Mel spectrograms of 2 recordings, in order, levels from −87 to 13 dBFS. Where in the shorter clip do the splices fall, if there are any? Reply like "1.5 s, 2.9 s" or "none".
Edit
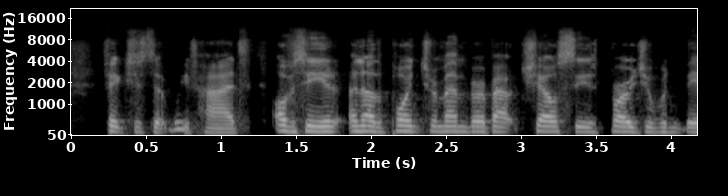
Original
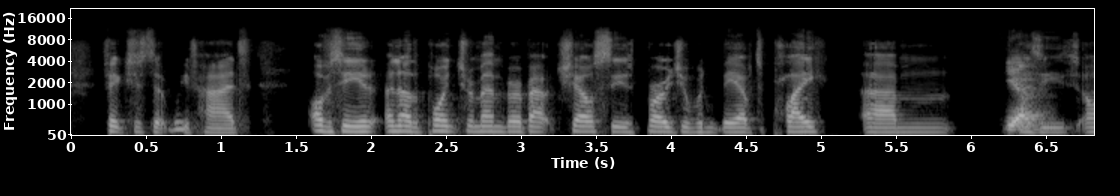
1.3 s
